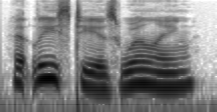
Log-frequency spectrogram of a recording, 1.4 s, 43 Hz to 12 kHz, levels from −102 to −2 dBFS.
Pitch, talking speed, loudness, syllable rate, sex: 175 Hz, 220 wpm, -14 LUFS, 5.5 syllables/s, female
